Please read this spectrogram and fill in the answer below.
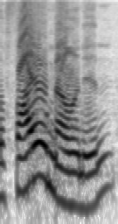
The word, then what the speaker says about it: pheomelanin: The pheomelanin, and I'm pronouncing it pheo, sometimes it's spelled with an A before the E.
